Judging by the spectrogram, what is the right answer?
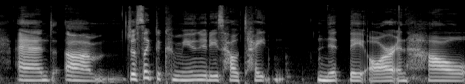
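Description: Speaking at a moderate pace with a Californian accent, a woman uses a medium pitch with ordinary pitch variation. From Arcadia, Los Angeles area. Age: late 20s. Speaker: podcast co-host. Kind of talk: casual chat.

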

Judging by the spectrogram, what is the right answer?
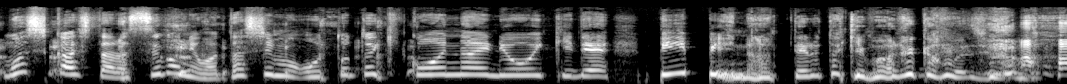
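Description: A woman talks at a high pitch and fairly quick pace, with very wide pitch swings. The sound is dry and close with no echo, though there is noticeable background noise. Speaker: radio host. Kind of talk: casual chat. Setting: studio. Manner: laughs often.

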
